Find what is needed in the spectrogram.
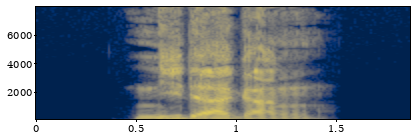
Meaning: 1. demise, downfall, decline, comedown 2. companionway
- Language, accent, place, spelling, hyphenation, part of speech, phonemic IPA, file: German, Germany, Berlin, Niedergang, Nie‧der‧gang, noun, /ˈniːdɐˌɡaŋ/, De-Niedergang.ogg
